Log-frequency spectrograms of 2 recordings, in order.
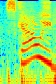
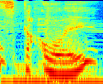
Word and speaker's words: Skaoi: And Sebedee says, happy birthday to my niece, Skowoy. It's her third birthday. Because look, S-K-A-O-I. How do you pronounce that? – Scowie, baby. – Scowie. Happy birthday.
